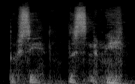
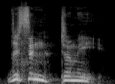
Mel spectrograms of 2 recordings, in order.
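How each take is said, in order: First: Whispered, pleading with Lucy; hushed plea. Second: Sharp shout, much higher and louder; raised voice. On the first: Ripley whispering to Lucy to calm her. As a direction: breathe it to her gently. Calming Lucy before raising voice. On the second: Ripley shouting at Lucy to make her listen. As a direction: bark it to cut through. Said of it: "He raises his voice". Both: A narrator's reading.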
